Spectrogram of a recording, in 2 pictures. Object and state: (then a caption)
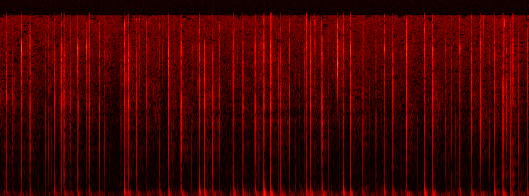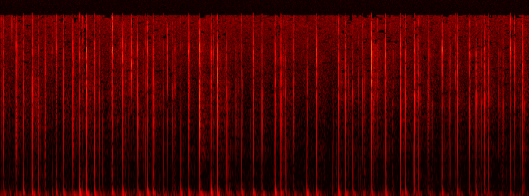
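Orchid leaves tapped and scratched with nails. Long dark nails scratch and tap the large, thick, waxy green leaves of an orchid plant with exposed aerial roots, held close in front of a microphone. A dense, irregular stream of quick, dry taps and crackly scratches continues throughout. Each tap gives a soft, low thump with a bright ticking edge.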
